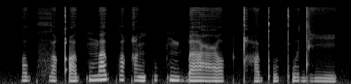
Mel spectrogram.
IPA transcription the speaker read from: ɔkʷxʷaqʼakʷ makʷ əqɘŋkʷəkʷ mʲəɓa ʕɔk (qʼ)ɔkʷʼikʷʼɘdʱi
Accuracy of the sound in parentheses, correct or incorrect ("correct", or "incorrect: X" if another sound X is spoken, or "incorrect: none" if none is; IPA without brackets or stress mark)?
incorrect: qʰ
